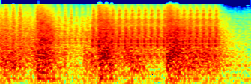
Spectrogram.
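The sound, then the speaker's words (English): Rapid machine-gun fire is aimed at a visitor from another world: loud, dense bursts of rattling shots that run almost without pause and swell and ease in a few waves. “Shoot him!”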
